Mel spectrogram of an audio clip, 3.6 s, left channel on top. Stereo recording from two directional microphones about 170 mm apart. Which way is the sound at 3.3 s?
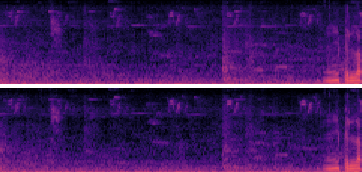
Centre (ahead or behind).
